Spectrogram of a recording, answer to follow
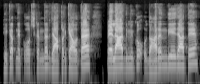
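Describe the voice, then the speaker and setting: A man's voice: mid-range voice, clean tone, no echo, studio quality. Man teaching an exam-prep lesson. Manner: explains slowly, asks and answers own questions.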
